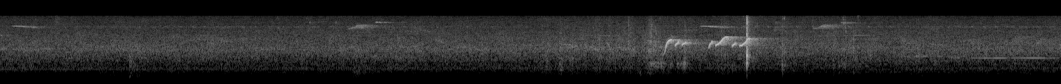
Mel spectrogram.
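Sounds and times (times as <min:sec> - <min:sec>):
soft background hiss: 0:00.0 - 0:10.6
bird singing warbled twittering phrases: 0:00.1 - 0:00.5, 0:03.5 - 0:04.5, 0:05.6 - 0:08.8.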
